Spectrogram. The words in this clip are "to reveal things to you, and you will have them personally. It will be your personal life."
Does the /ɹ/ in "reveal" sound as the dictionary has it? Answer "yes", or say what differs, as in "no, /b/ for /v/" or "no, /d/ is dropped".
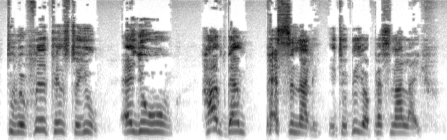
no, /w/ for /ɹ/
